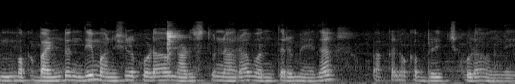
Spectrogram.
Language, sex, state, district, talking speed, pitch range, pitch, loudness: Telugu, female, Andhra Pradesh, Guntur, 165 wpm, 170-190 Hz, 180 Hz, -23 LUFS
